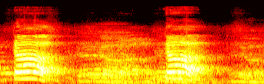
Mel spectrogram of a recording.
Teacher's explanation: जब हम कहेंगे ट तो देखो जीभ जो है पलट जाती है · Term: मूर्धा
